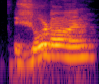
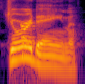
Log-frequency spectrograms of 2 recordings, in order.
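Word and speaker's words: Jourdain: think it's dawn like I think it's jordane whoever speaks whoever you're trying to French it up a little too much it's jordane I'm pretty sure okay somebody from Canada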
